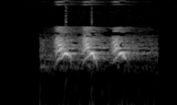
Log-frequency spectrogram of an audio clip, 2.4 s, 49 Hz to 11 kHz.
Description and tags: auauau reducedspeed
however here I reduced it to 25% of the original speed. Just listen to that
amazing voice! It is rather similar to a human being or a dog than to a
bird.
